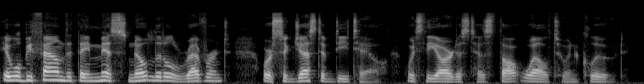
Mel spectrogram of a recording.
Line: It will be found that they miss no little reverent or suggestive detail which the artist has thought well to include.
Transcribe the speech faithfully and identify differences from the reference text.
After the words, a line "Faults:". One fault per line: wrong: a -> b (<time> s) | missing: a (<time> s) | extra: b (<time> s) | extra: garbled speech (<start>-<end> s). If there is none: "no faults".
It will be found that they miss no little reverent or suggestive detail which the artist has thought well to include.
Faults:
no faults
